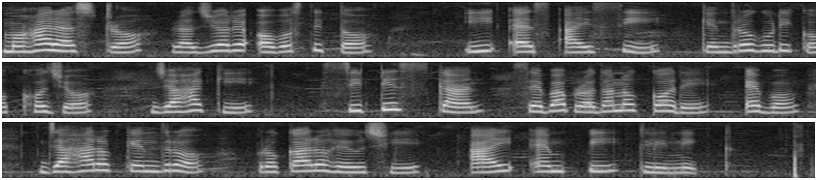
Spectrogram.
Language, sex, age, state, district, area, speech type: Odia, female, 18-30, Odisha, Rayagada, rural, read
